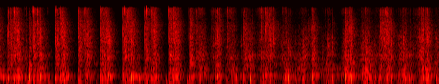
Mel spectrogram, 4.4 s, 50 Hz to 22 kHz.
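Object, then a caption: Hard plastic watermelon-slice container. A hollow, hard plastic watermelon-slice container held in one hand is tapped rapidly with the long nails of the other hand. About sixteen quick, clicky hollow knocks with a body around 280 Hz and a bright edge follow one another in an uneven, fast rhythm, each dying away almost at once.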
